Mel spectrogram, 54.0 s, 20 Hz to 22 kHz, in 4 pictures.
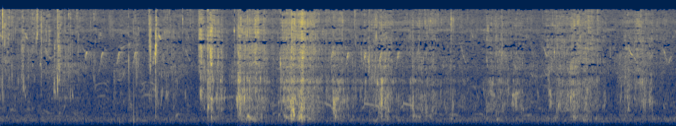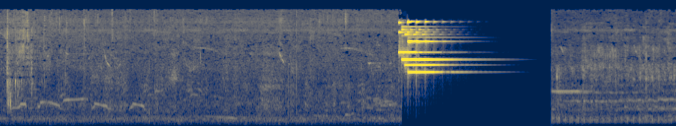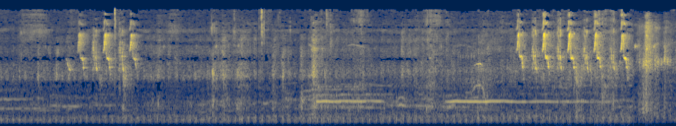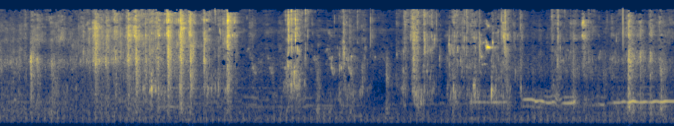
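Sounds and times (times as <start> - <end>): bright chime ringing: 21.5 - 23.6
steady hum: 24.8 - 39.7.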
